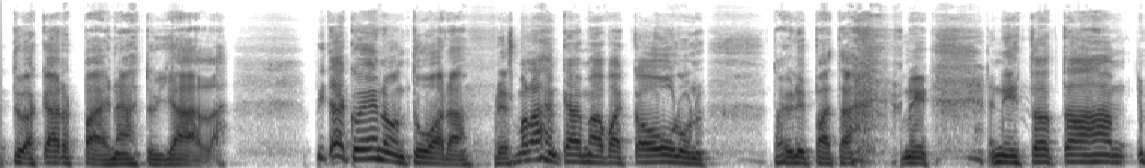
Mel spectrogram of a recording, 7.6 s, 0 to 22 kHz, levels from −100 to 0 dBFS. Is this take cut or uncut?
cut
